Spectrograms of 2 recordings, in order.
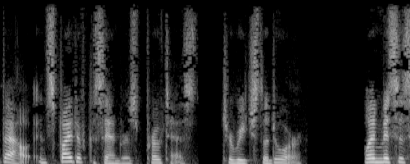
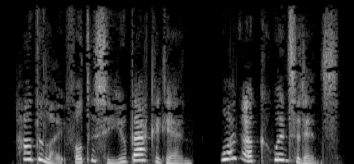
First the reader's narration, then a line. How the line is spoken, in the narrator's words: she exclaimed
